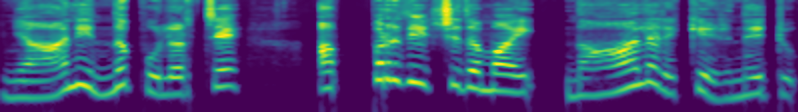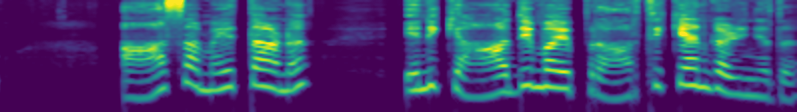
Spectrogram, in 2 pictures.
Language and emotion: Malayalam, surprised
